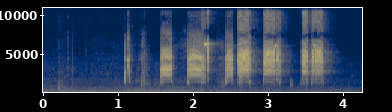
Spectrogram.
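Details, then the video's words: A black francolin gives a rasping call of about eight scratchy, clipped notes, spaced unevenly and growing stronger toward the middle, over a low background hum. "کالا تیتر کی بولتی آواز سن کر تیتر مست ہو جائے"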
